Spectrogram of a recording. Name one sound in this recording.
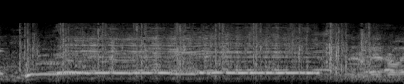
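A crowd of men and women sings loudly together.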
